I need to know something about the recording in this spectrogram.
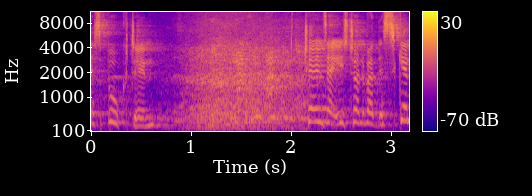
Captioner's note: audience laughing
